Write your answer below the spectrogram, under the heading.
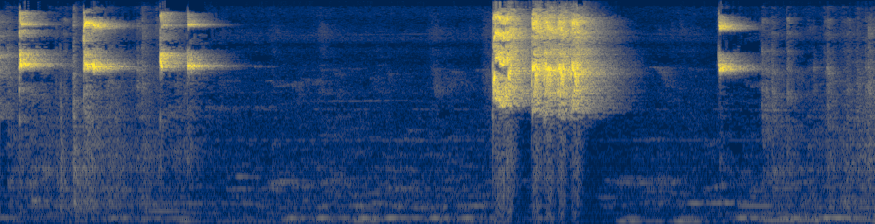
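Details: Lovebird feeding on corn in the morning: a few short, sharp squeaky notes at the start, then a longer rasping burst and another squeak near the end, over a faint low hum.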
